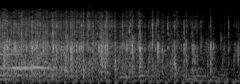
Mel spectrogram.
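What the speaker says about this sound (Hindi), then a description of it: "जोरदार ताली बजा के स्वागत करिए" Crowd applause at an outdoor election rally in Kaimur, Bihar, a dense continuous clatter of clapping with rhythmic thumps, fairly loud and sustained throughout.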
